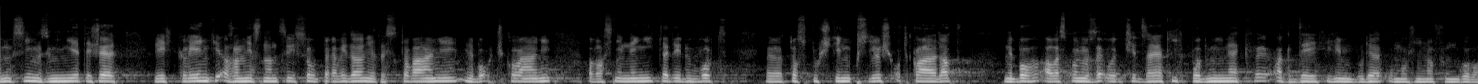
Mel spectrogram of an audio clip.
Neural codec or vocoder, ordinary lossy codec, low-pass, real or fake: codec, 44.1 kHz, 2.6 kbps, SNAC; Opus, 24 kbps; 14.4 kHz; fake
